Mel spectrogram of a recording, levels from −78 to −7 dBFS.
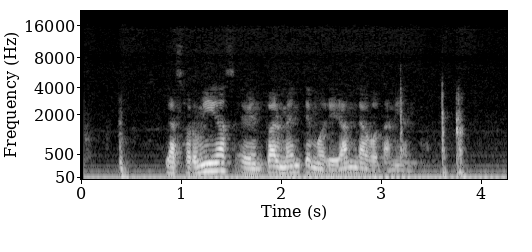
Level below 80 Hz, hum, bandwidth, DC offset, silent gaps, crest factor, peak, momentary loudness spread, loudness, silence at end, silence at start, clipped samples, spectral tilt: -28 dBFS; none; 16 kHz; under 0.1%; none; 18 dB; -4 dBFS; 14 LU; -22 LUFS; 0 s; 0.05 s; under 0.1%; -8 dB/octave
